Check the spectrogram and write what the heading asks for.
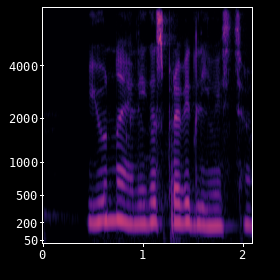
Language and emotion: Russian, neutral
